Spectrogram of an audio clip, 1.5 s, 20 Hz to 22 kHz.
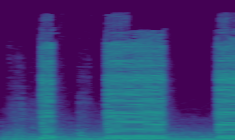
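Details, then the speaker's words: Ford 6.0 Powerstroke truck in cold weather: harsh electrical buzz cutting in and out unevenly as the turn signals flash, from the electronic flasher relay that dislikes cold and works fine once warmed up. "because my uh electronic flasher relay doesn't like the cold um so if I start the truck up run the heater and get it warmed up it'll be fine I need to get another one of those at some point but you can hear it buzzing"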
